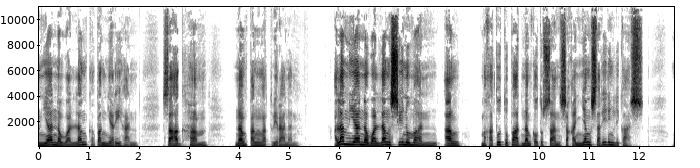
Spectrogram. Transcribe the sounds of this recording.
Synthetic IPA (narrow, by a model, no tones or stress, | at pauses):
njanːɐwɐlaŋkɐpɐŋjɐɾiːɦa̰n | sɐɐɡham | nɐŋpɐŋɐŋɐt̪wɪɾa̰ːna̰n | ʔɐlamnɪjanːɐwɐlaŋsiːnʊmanʔɐŋ | mɐkɐt̪ut̪ʊpad̪̚nɐŋkɐʔʊt̪ʊsansɐkɐɲaŋsɐɾiːlɪŋlɪkas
